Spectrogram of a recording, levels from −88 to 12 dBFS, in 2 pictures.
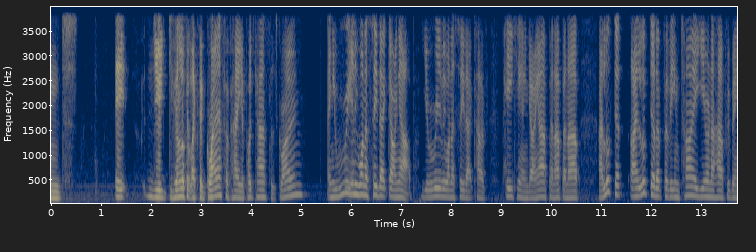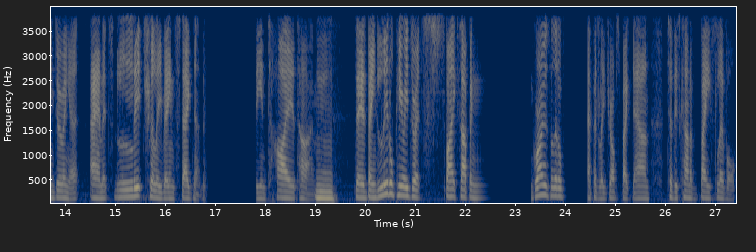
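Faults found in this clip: Harsh crackle on the loudest syllables at 1.32, 2.1, 2.55–2.86 and 3.19 s, with peaks flattened about 5–10 dB past the converter's limit. Worst at 2.1–2.2 s, where roughly a tenth of the samples are squared off. Likely microphone overload: input gain set too hot, so the converter cuts off the waveform tops.

Sudden drops in level of voice and background together at 2.18, 3.24, 4.26 and 7.32 s, each about 2 dB except the 3.24 s step of about 6 dB just before "of how your". The 7.32 s step comes after "see that going up". The 2.18 and 3.24 s steps follow shortly after a clipped peak. Likely microphone volume stepped down by the call software's gain control, lowering the device's input volume in a single step to stop the overload.

Buzz that decays to near silence for about 1.04 s at 16.78–17.84 s, right after "it's literally been stagnant". Speech resumes where it stopped with nothing lost. 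A second one at 22.19–23.34 s lasts about 1.14 s, mostly silent. Likely call audio freeze: delayed packets emptied the jitter buffer, the receiver stretched the last sound into a fading tail, and a gap was inserted.

Hurried delivery at unchanged pitch at 18.84–21.13 s (118% speed, about 0.4 s removed), 21.61–22.18 s (113%) and 25.57–26.24 s (106%). Jitter buffer speed-up: excess buffered audio, trimmed by cutting out short pitch-period chunks repeatedly to reduce delay.

Fading buzz into near silence at 23.97–24.47 s, then speech comes back further on with about 1.04 s of content gone. Likely long network dropout: no packets for that stretch, the receiver concealed it with a decaying tail, and the missing audio was skipped rather than replayed. The whole clip is band-limited with nothing above 4 kHz, consistent with a 64 kbps G.711 mu-law call path.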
